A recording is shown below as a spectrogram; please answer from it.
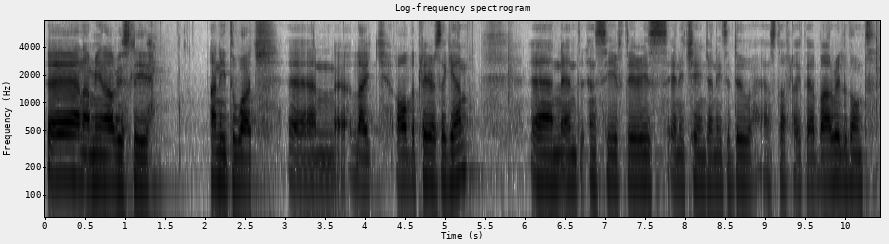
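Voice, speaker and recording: A man's voice: medium pitch, monotone, gravelly. A man speaking as a team captain in a post-match interview, talking hesitantly with many fillers and restarts. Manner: hesitant, halting, heavy on fillers.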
